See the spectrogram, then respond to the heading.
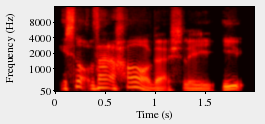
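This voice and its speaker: A man's voice: medium pitch, huge pitch swings, normal speed, no room sound, studio quality. A man casually explaining things as an expert podcast presenter, hesitant and often circling back to correct himself.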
